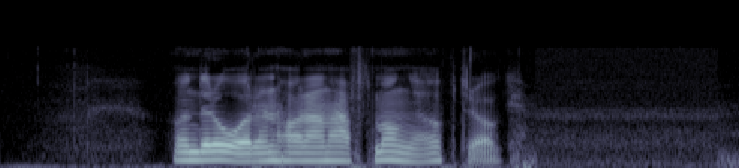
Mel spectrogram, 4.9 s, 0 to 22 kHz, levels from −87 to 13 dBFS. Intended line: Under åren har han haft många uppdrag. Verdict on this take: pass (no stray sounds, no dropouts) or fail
pass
